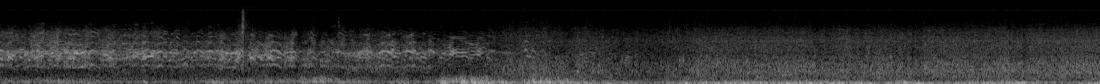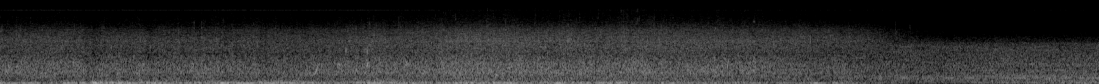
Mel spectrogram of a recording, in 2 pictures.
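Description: A flock of wild geese honking in flight for about the first five seconds. Then a steady rushing noise of wind and choppy water, with a low rumble.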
